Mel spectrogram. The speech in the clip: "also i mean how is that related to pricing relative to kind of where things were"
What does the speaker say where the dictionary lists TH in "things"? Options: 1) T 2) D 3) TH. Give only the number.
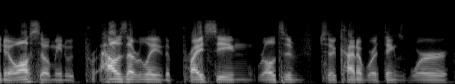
3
